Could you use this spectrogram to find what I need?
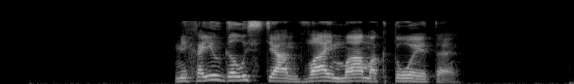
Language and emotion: Russian, neutral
